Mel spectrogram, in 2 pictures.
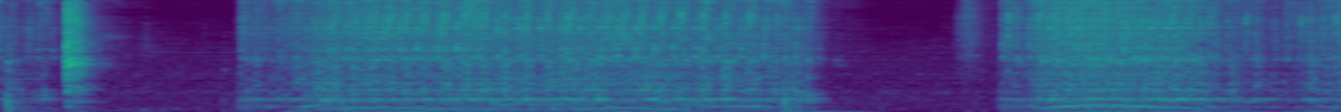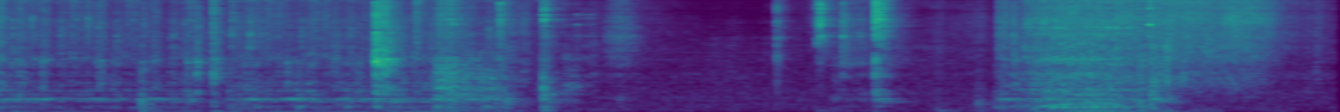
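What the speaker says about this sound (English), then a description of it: "So I sew it right now" A sewing machine stitching a quarter-inch seam on a bag lining, running in three bursts of a few seconds each with quiet gaps, close by, with a dog faintly whimpering in between.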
